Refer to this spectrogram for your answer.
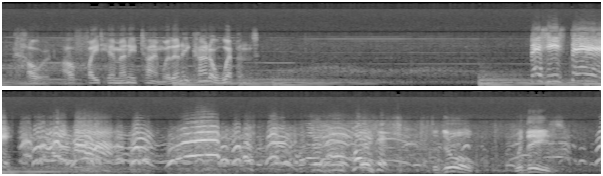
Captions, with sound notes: - Coward, I'll fight him anytime with any kind of weapons. (Delgadito speaking foreign language) (Apaches shout) - What is it? - It's a duel, with these.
